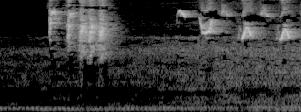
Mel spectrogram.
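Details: Long-tailed shrike in energetic song full of rapid bursts and mimicked phrases, kept for training contest songbirds: a harsh broadband burst, then a scatter of high chirps and short whistled notes over a steady low hum.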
